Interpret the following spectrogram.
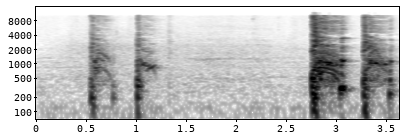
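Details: Cough in spring: two pairs of short, harsh coughs in a quiet room, four coughs in all.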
